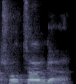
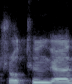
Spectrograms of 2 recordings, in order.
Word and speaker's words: Trolltunga: Now tell me about Trolltunga.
